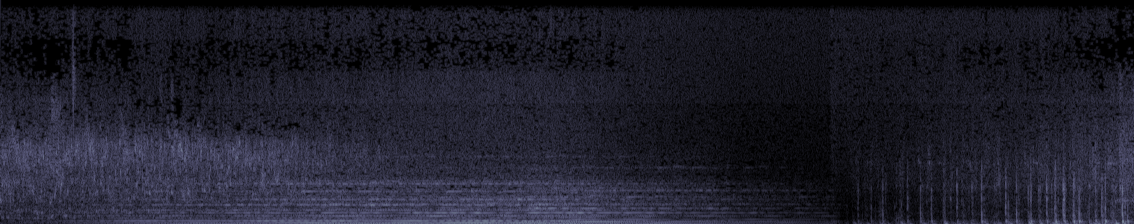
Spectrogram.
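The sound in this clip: Horse hooves galloping as riders press on after days of searching on horseback; a rapid run of hoof beats rises in the final few seconds after a long, sustained tonal drone.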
